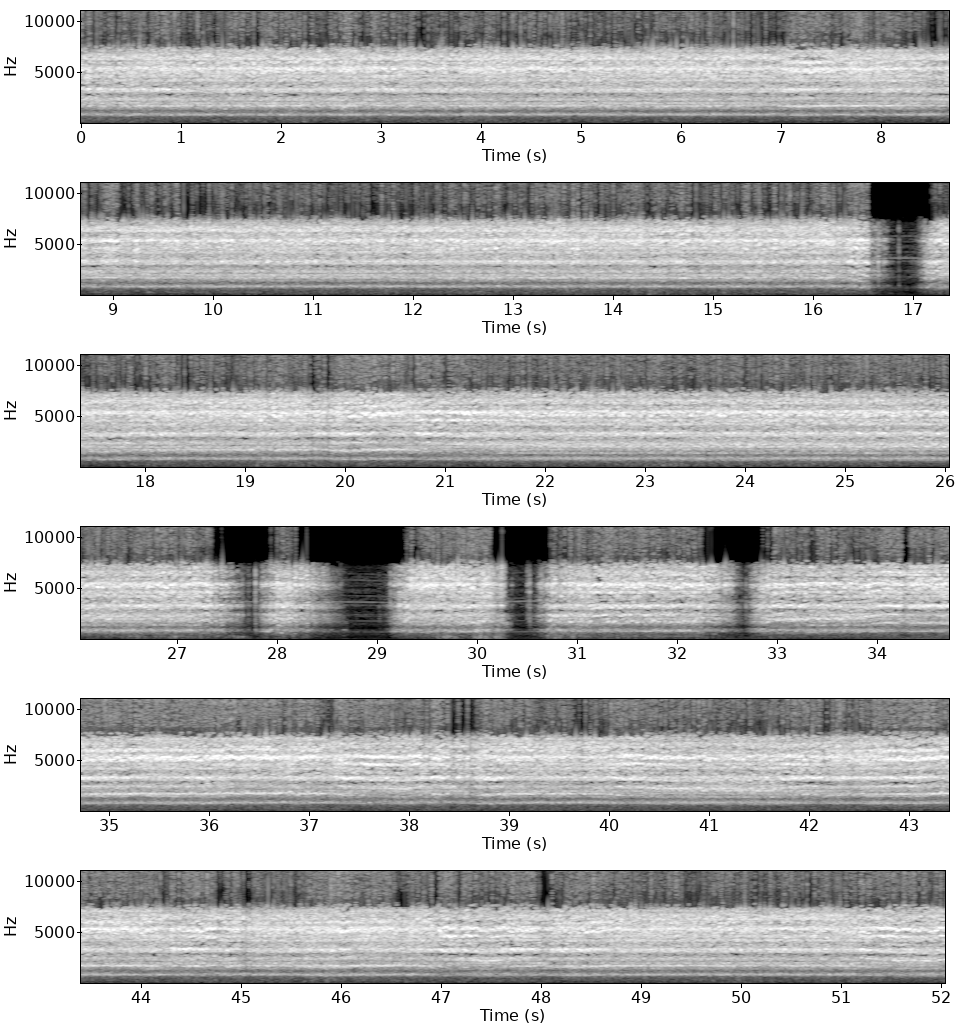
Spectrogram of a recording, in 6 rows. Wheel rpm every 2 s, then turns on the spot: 230, 230, 230, 230, 230, 240, 230, 230, 130, 230, 220, 210, 210, 170, 60, 120, 140, 210, 220, 220, 220, 220, 230, 220, 230, 230.
none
